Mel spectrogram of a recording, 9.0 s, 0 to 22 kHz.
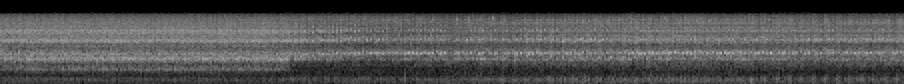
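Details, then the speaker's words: Zhiguli with 1.8 engine, sat a year, knocking after last drive: light regular tapping about four per second over the running engine; the suspected engine knock was actually a loose bolt. "неудачно начался. Думал, это стук мотора, а это оказался вот он. Болт."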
